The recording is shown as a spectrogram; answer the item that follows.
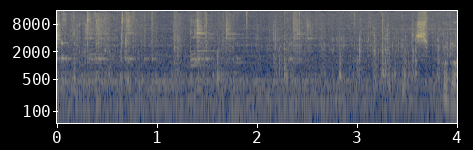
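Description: A silicone spatula scrapes diced vegetables out of a glass container, and they drop into a stainless steel pot with oil in it, making many small clicks and scrapes.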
